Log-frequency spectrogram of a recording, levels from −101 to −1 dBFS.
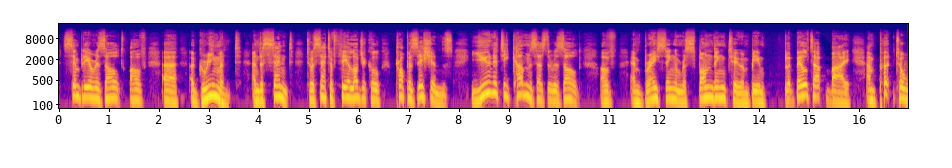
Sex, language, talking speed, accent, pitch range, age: male, English, 115 wpm, British, 105-150 Hz, 50-69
